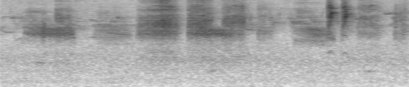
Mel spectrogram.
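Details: A hungry young common starling, probably close to fledging, begs and is then fed, with harsh, hissing, rasping screeches, about five bursts in four seconds, each loud and scratchy, with faint softer chirps between.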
